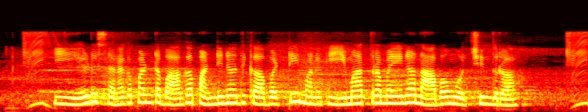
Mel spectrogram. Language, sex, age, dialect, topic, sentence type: Telugu, female, 31-35, Utterandhra, agriculture, statement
